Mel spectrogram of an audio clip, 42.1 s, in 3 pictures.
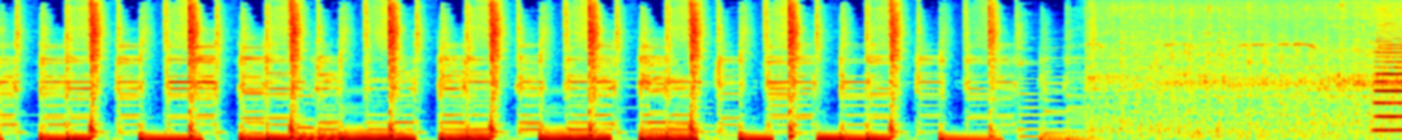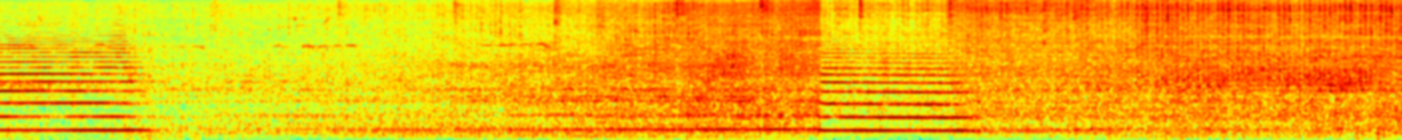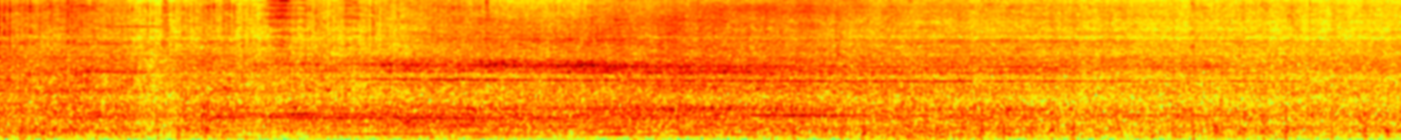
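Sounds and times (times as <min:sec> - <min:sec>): train rolling on rails: 0:10.8 - 0:42.0
diesel locomotive horn blasts: 0:13.7 - 0:17.8, 0:18.8 - 0:24.5, 0:29.0 - 0:37.6.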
